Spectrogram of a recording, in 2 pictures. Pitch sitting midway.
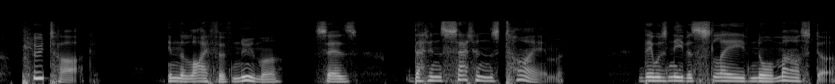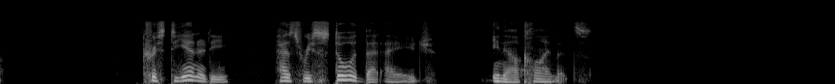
Yes: medium, 150 Hz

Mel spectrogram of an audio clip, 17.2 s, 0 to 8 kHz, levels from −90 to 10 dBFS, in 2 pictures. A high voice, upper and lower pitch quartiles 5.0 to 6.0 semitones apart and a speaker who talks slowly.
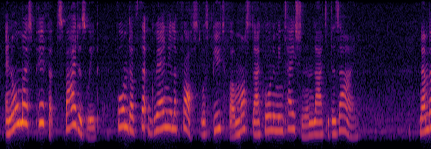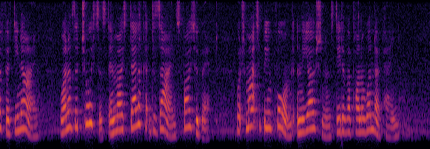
No: very high, 275 Hz; wide, 5.4 semitones; average, 145 wpm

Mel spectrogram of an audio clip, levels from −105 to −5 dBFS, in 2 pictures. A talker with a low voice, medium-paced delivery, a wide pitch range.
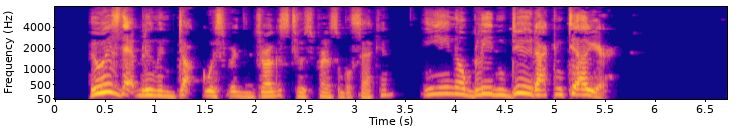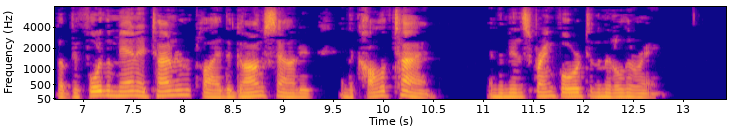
No: low, 130 Hz; fast, 210 wpm; wide, 5.8 semitones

